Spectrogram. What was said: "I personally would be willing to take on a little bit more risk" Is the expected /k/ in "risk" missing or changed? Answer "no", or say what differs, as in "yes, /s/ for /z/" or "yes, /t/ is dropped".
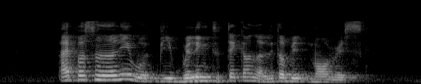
no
